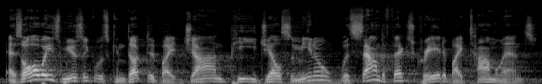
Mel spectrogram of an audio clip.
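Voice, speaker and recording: A man working as a radio announcer, reading a scripted announcement in a theatrical style with a husky voice. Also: mid-range voice, huge pitch swings, moderate pace. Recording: reverberant hall.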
